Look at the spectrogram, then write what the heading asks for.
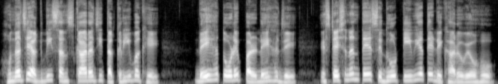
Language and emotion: Sindhi, neutral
